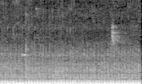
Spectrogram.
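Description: A motorcycle engine runs steadily during a roadside tow, a continuous low rumble with some clatter, fairly loud and without talk.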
